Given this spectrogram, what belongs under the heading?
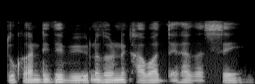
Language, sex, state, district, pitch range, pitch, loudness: Bengali, male, West Bengal, Cooch Behar, 95-105 Hz, 100 Hz, -19 LUFS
